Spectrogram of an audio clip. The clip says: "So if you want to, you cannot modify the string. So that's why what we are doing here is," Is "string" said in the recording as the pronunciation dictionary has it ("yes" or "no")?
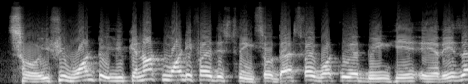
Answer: no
